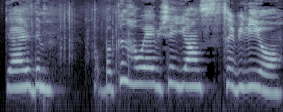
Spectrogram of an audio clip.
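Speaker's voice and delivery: normal talking voice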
